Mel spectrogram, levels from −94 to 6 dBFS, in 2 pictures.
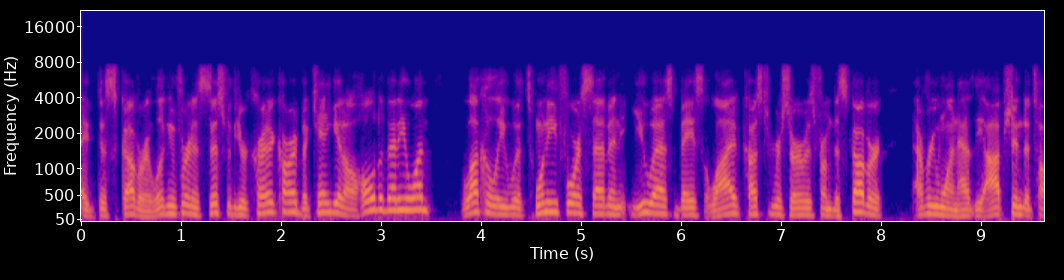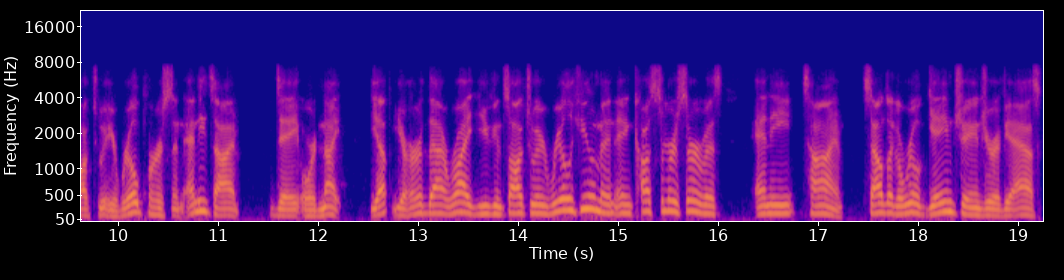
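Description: From start to finish the speech has gone through the AMR wideband (HD Voice) codec, and it's plainly audible. The voice comes out rough and raspy, with that buzzy, gritty edge you get when the pulse-driven vocal tract model is starved of bits. That points to one of the two lowest rates, which fits about 8.85 kbit/s. There's nothing above 7.5 kHz, and the top band above 6.4 kHz sounds like filler noise rather than real detail.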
